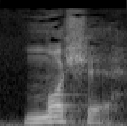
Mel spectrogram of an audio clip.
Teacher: And if you're going to make it a noun, then you change the vowels, and the first vowel becomes an O, and the second vowel becomes like a soft E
